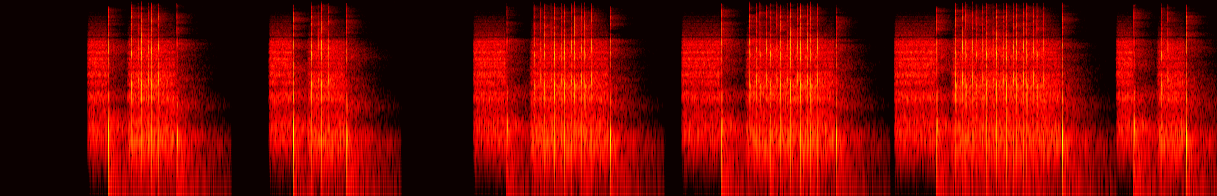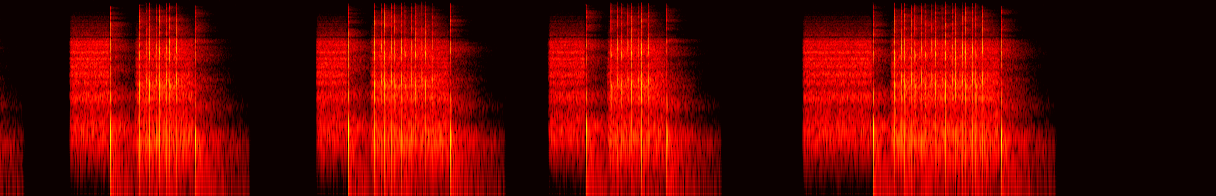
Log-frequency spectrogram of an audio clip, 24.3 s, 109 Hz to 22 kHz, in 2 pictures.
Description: Pulse dialling, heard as a rotary dial, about 10 pulses a second. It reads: 3 2 6 7 9 1 4 6 4 9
